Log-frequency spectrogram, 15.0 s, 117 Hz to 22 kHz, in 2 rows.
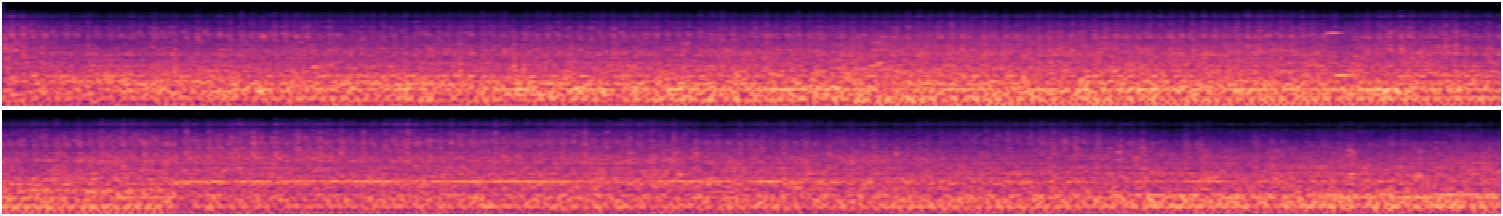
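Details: Late-1940s/early-1950s Caterpillar D6 cable dozer, a barn find just revived after years sitting: the big diesel idles with a steady, even low chug, about three beats a second, no knocking or hunting. Normal idle.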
